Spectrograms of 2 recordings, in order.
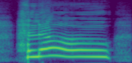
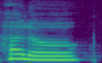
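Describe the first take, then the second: First: Hello pitched much higher, lively rising tune; a bright, smiling Hello; cheerful smiling Hello. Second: Flat, gloomy Hello, no lift; a sullen, expressionless Hello; dark Japanese-style Hello. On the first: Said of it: "快活なイントネーションで微笑みながらのHello". (明るく笑顔で高めの「Hello」) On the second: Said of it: "こんなイントネーション使ってませんか". (暗く無表情な「Hello」) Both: Shown as a demonstration.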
